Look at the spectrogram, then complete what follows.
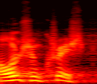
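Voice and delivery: imitating a little girl with her mouth stuffed; mock mouth-full child's garble; mouth full of cake. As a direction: mush the words through a pretend mouthful. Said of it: "She can barely speak".

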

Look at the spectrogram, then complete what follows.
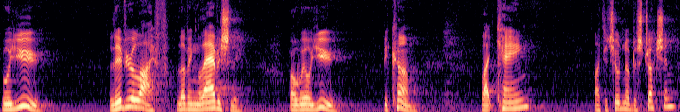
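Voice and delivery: low, soft, spaced-out challenge; hushed preaching. Real, not acted. Preacher closing with a question to congregation, hushed solemn appeal. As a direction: ask it quietly, with weighty pauses.

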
